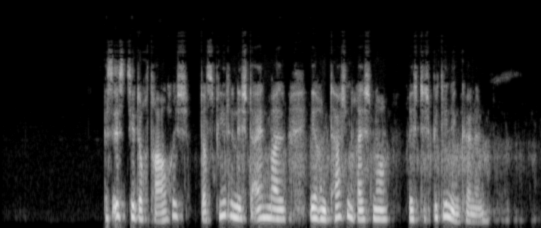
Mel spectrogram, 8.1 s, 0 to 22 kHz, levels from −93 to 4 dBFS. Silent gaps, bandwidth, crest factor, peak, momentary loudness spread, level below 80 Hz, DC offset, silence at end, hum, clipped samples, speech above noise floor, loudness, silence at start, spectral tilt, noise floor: none; 9 kHz; 16 dB; 0 dBFS; 8 LU; -60 dBFS; under 0.1%; 0.8 s; none; under 0.1%; 61 dB; -16 LUFS; 1.55 s; -5 dB/octave; -77 dBFS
